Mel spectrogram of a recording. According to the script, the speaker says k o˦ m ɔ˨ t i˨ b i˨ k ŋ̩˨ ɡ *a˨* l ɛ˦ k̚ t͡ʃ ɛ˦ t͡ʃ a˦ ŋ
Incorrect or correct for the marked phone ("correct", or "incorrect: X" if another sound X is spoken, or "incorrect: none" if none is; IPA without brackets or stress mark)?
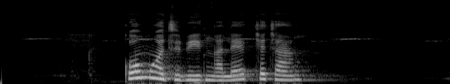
correct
